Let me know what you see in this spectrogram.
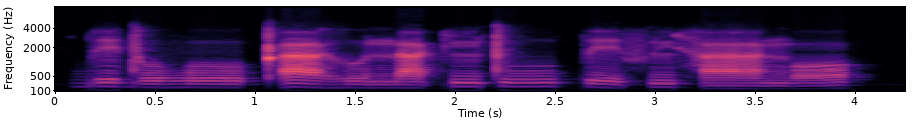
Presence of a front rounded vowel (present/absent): absent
